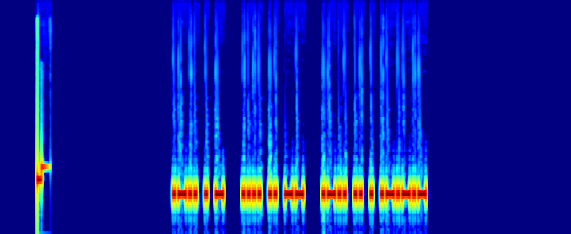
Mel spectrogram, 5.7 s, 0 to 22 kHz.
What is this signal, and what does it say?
Morse code, heard as a keyed tone, about 41 wpm, 700 Hz. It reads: LET HIM LIE.
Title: Sentences from Top 1600 Words 45wpm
